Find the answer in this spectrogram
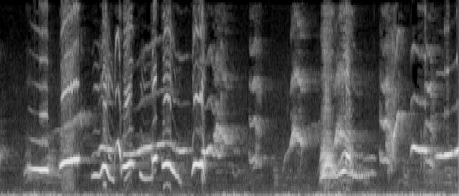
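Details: Oriental magpie-robin singing to challenge a rival, tail spread: a sweet whistled note, a jumble of rapid twisting phrases, then a harsh burst and a long level whistle.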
